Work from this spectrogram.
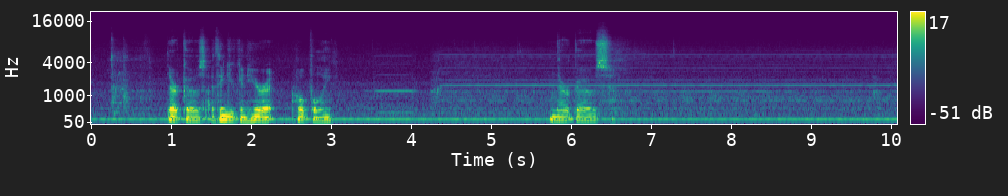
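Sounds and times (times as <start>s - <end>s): scanner motor whine: 3.5s - 10.0s.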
